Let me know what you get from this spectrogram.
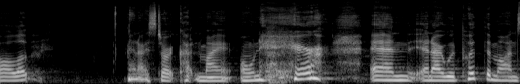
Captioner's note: chuckles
